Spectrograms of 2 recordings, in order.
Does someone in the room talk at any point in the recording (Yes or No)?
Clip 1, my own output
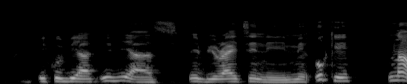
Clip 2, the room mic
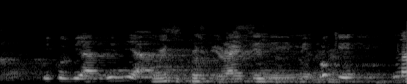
Yes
